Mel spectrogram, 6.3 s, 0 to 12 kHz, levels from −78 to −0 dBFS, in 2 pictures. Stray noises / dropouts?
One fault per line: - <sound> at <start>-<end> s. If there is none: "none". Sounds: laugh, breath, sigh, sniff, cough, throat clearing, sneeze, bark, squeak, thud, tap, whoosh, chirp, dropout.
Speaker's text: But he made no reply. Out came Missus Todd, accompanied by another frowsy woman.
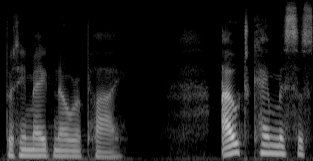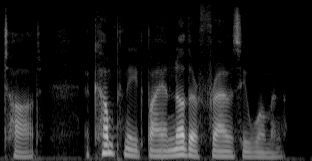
none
